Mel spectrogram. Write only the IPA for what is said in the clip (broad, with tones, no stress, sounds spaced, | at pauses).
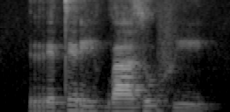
r ɪ˨ t ɪ˦ ɾ iː˨ ɡʷ aː˨ z u˦ f iː˨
